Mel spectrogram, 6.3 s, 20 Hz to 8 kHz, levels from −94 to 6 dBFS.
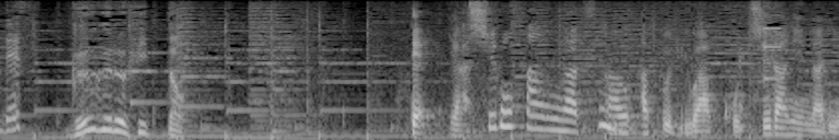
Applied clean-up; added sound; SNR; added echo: none; none; none; none.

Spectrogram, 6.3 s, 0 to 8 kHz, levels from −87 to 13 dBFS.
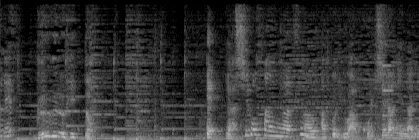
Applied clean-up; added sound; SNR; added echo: none; none; none; reverberation time 0.3 s.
